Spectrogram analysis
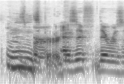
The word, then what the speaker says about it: Innsbruck: It's not not Innsbruck, Innsbruck, it's Innsbruck.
